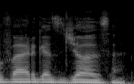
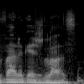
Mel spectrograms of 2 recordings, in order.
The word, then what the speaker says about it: Vargas Llosa: Pronuncia-se Mário Vargas Josa em espanhol. Sim, é assim a pronúncia correta. Mas vamos podemos dizer como se costuma dizer em português para facilitarmos as coisas. Mário Vargas Losa, mas é Mário Vargas e sem dúvida um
